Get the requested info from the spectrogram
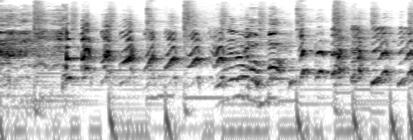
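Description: A woman laughing loudly in quick repeated bursts, over background music with a steady beat.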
